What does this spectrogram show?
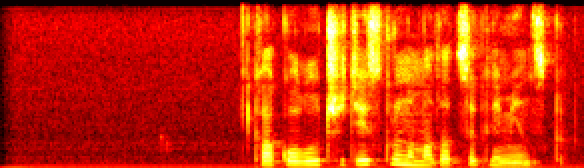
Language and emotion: Russian, neutral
